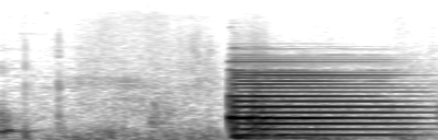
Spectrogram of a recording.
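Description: Roland digital piano: a single note struck about a second in, then ringing steadily and slowly fading, played to demonstrate an octave.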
